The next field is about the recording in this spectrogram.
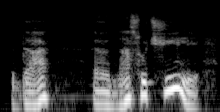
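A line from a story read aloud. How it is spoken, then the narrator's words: Whispered female reply. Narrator (Russian): также шепотом ответила она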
